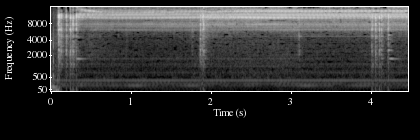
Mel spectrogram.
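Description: Electric neon-sign sound effect: a quick run of crackling clicks as it flickers on, then a steady buzzing hum with a bright high hiss, broken by a couple of single crackles.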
